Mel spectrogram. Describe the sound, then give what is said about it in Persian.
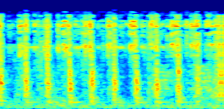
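A rapid series of about ten sharp knocks on a door in the middle of the night, evenly spaced and fairly loud, rapping on without pause and with no voices. “ده این نصف شب در روزه را کی میزنه؟”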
